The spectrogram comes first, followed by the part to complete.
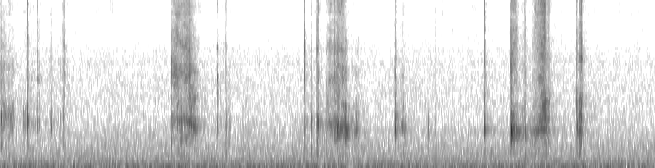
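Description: A metal utensil scraping and clicking inside a tin can of apple pie filling as oversized apple pieces are cut up in the can: a few short scrapes and scattered clicks, the sharpest click about six and a half seconds in.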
